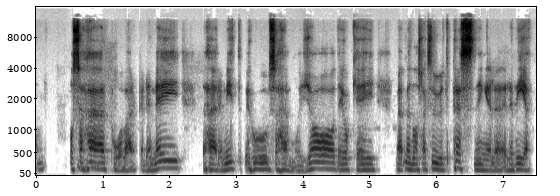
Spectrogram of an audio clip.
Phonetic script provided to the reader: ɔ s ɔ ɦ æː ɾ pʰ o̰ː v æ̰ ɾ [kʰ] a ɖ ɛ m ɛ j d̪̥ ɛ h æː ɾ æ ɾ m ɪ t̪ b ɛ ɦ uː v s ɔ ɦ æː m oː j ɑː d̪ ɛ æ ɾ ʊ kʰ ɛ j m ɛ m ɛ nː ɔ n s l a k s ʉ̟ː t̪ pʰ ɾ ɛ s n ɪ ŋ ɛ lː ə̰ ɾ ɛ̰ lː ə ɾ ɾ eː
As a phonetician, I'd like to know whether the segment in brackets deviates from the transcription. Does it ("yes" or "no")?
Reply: yes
